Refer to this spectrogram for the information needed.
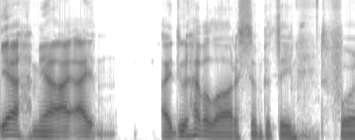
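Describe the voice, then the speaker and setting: The recording is very clean, with a silent background. A man talks with ordinary pitch variation. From South Korea, moved to US at about nine. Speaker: podcast co-host. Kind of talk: casual chat.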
